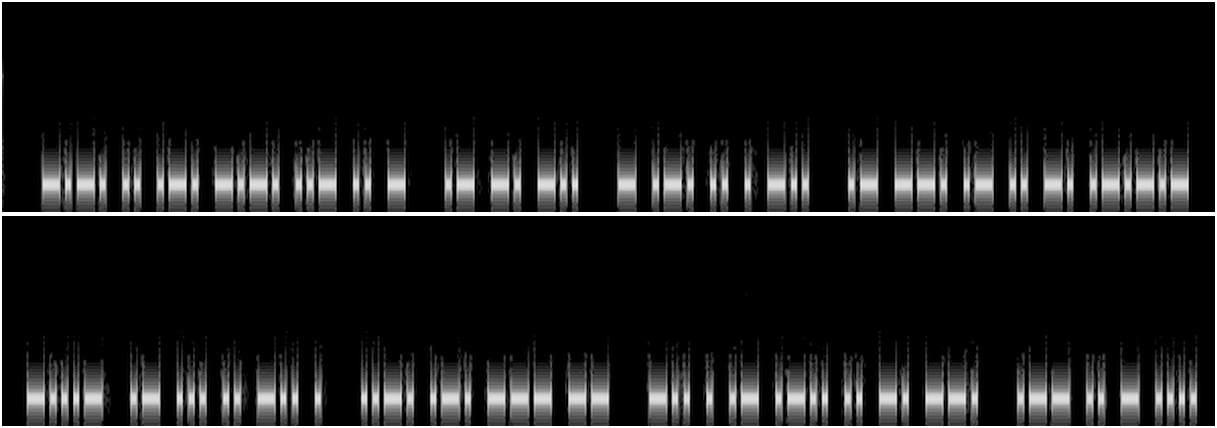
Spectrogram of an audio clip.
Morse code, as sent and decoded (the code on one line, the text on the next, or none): -.-. .. .-. -.-. ..- .. - / .- -. -.. / - .-. .. -.. / .- --. .- .. -. .-.-.- / -...- / .- ... .. -.. / ..-. .-. --- -- / -.. .- .-.. .. -. --. / .-- .. - ....
CIRCUIT AND TRIED AGAIN. <BT> ASIDE FROM DEALING WITH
